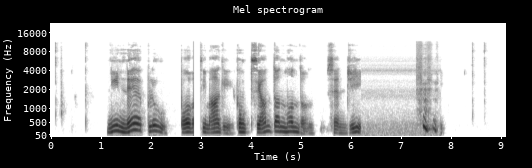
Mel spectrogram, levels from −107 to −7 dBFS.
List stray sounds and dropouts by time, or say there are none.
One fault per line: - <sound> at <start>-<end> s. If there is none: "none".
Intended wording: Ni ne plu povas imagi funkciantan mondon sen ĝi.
- dropout at 2.9-3.0 s
- laugh at 7.3-7.8 s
